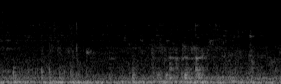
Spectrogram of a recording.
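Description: Water trickling and dripping inside a top-loading washing machine being tested after a drain fault, a quiet steady flow with scattered drips, no voices.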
